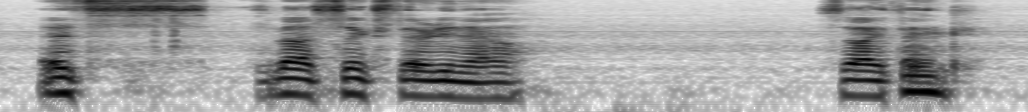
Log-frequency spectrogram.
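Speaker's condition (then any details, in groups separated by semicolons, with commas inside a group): Cerebral palsy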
